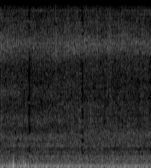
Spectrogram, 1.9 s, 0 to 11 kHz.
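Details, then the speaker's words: Datsun 280ZX idling with a new aftermarket muffler: a steady, even idle with a deeper, fuller note than the stock muffler, not overly loud. Runs smooth and healthy. "It's just a little bit louder than the stock muffler, but it's not too stupid. It's not stupid loud. I like that."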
